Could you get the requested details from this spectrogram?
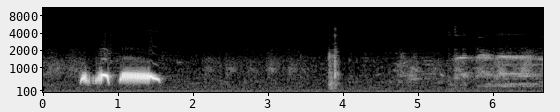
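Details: Spotted dove lure phrase: two clipped coos and one long purring note, followed by a sharp click and faint scattered sounds.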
